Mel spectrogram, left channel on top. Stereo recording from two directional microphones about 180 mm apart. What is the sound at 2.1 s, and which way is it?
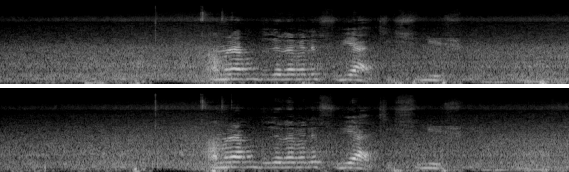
Speech, 15° right (ahead or behind).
